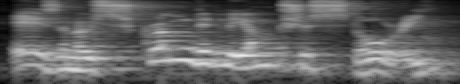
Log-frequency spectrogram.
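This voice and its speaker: A man's voice: fairly high pitch, sing-song, normal speed, pitched above the performer's own voice. A man voicing a big friendly male giant who speaks in mangled grammar and odd invented words. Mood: gentle. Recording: roomy echo.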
